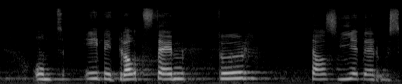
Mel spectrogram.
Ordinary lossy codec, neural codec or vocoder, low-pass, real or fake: none; codec, 32 kHz, 1.9 kbps, SNAC; 14.4 kHz; fake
